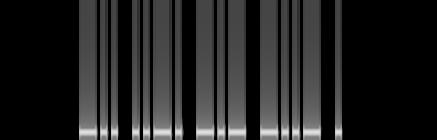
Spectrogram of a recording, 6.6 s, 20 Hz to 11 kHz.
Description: Morse code, heard as a keyed tone, about 15 wpm, 700 Hz. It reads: DFKXE
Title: Code Groups - 5 Letters - 15wpm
